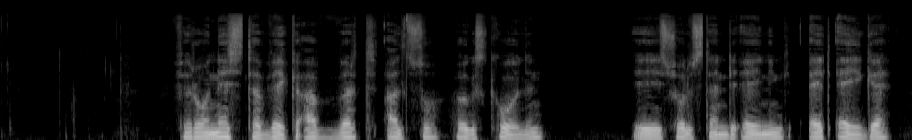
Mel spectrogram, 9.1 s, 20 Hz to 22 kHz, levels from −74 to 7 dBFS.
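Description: Speech that carries nothing above 14.2 kHz throughout, likely low-bitrate audio saved at a high bitrate. A file that was only ever high-bitrate MP3 would not lose that top band.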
